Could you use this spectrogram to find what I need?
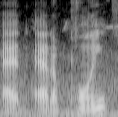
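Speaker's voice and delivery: ordinary delivery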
